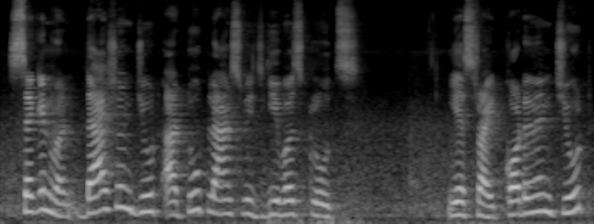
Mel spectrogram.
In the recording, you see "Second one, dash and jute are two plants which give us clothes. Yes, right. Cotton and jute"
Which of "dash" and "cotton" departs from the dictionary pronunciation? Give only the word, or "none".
none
